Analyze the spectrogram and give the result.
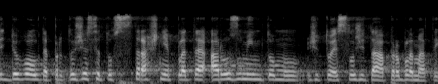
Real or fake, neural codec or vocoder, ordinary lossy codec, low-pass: real; none; Opus, 24 kbps; 9.9 kHz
